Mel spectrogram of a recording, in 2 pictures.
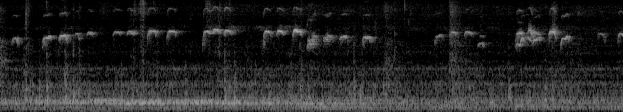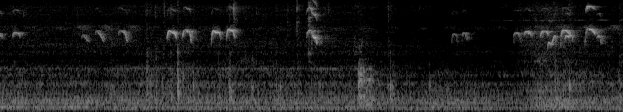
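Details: Baby chicks one day old on green ground give many short high peeps in scattered bursts, some overlapping, with soft rustling and faint low background noise.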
